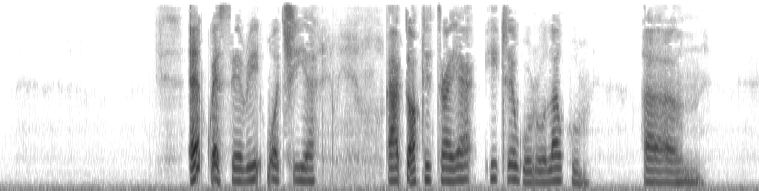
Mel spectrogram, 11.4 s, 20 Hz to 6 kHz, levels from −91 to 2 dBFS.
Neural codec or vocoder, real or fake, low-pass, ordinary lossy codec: autoencoder, 22.05 kHz, a latent of 192 numbers a frame, VITS, trained on many speakers; fake; 5.4 kHz; MP3, 24 kbps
